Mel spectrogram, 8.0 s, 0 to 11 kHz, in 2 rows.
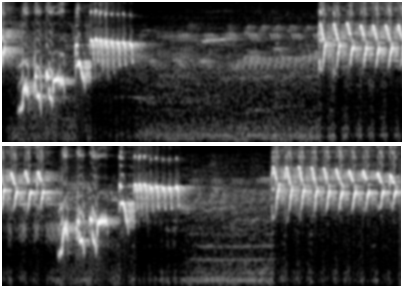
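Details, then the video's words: White-rumped shama song alternating swooping, falling whistled phrases with long, very rapid buzzing trills, each trill lasting over a second, separated by short quiet gaps. "MURAI BATU GACOR ISIAN nembak prenjak tirrr panjang2"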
